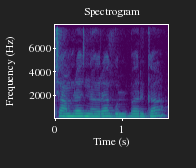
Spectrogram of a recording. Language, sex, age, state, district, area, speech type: Kannada, female, 18-30, Karnataka, Tumkur, urban, spontaneous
